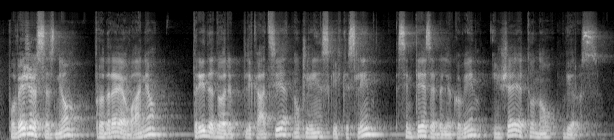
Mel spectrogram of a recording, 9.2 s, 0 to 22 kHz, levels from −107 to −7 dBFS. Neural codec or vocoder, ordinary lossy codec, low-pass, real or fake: none; Opus, 24 kbps; 14.4 kHz; real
